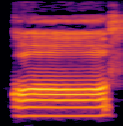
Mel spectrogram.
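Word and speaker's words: قاف: ওকে তারপর হচ্ছে ফাফ এটা হচ্ছে মোটা হরফ অফ কফ কফ চার আলিফ টানতে হবে কফ আলিফ জবর ক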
